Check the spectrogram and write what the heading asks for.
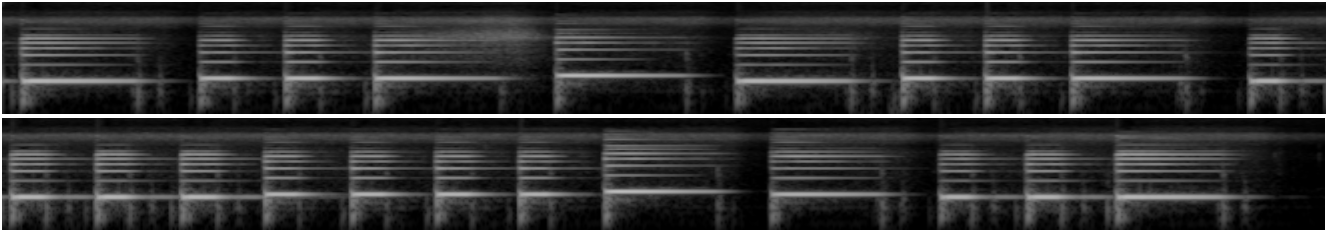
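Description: Digital keyboard in a piano voice playing a simple one-note-at-a-time melody on the group of three black keys (F#, G#, A#), mostly quick runs of three repeated notes with some longer held notes.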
